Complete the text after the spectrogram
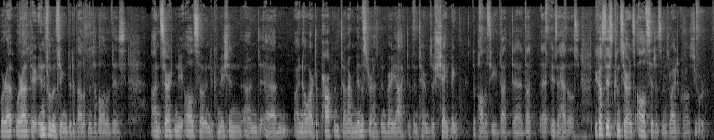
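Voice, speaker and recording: Very fast speech comes from a man. His tone is dark and mellow, his intonation fairly even. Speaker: conference speaker. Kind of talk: lecture. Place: hall. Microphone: podium.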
